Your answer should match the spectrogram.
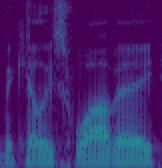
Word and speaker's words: Michele Soavi: Who has assured me he has found out that is the correct pronunciation. – It is. I've multiple sources. I've seen Rupert Everett talk about him in an interview, and it was Michele Soavi.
